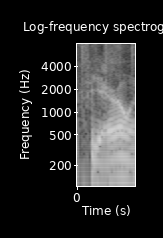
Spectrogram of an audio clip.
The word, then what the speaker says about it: Fiero: know they're thinking right say Fiero they think you're pronouncing Ferrari wrong right but no it's a Fiero and we're pretty proud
